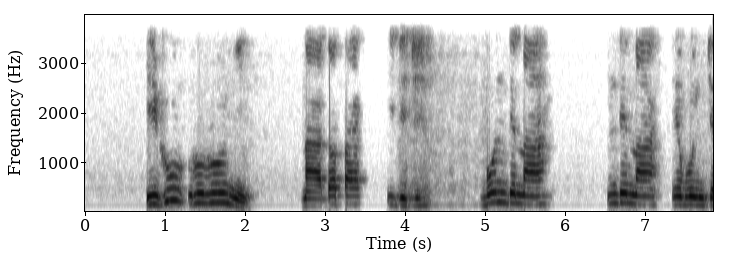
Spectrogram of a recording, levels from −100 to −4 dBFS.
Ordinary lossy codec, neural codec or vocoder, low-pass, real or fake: none; none; 3.6 kHz; real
